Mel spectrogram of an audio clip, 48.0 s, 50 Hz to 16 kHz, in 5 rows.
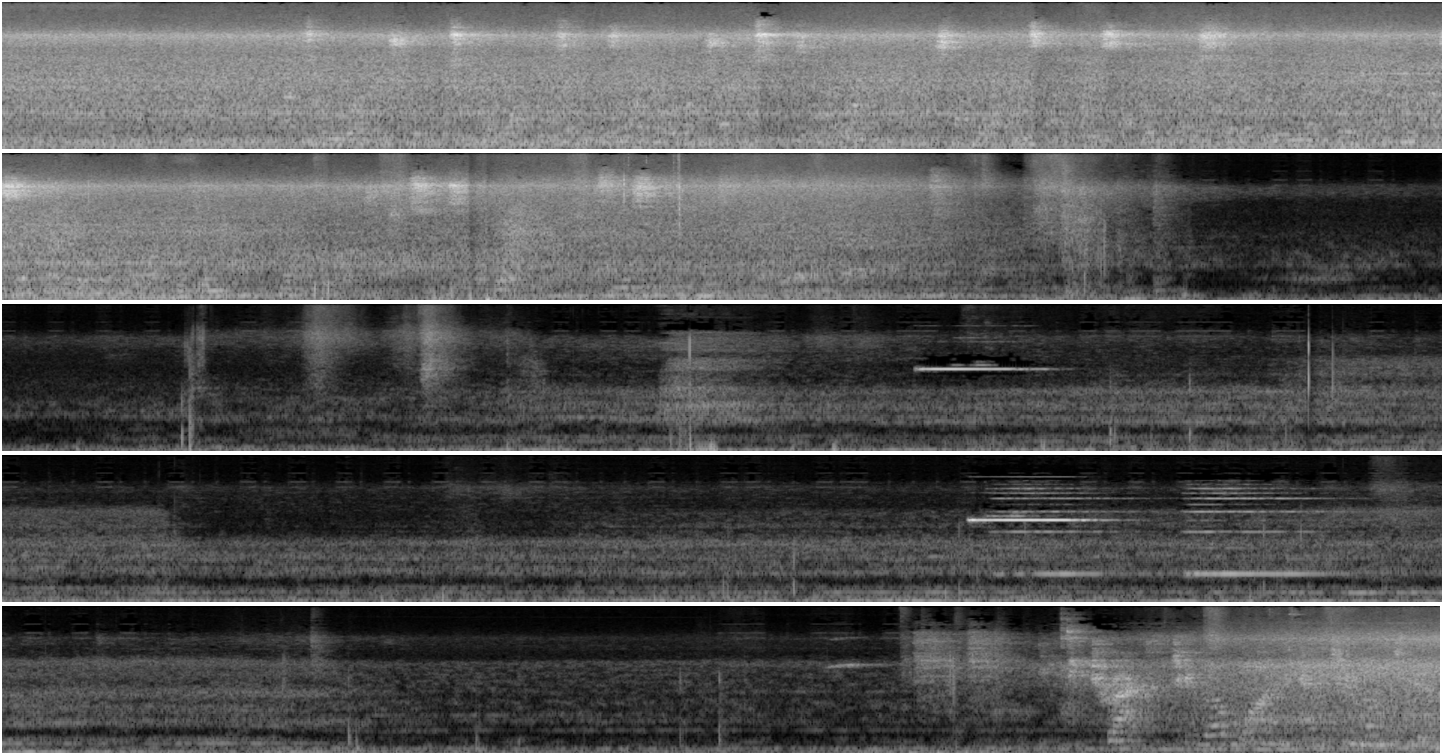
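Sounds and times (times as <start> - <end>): elevator low hum: 0.0 - 47.9
multi-tone beep: 25.3 - 26.3, 35.2 - 37.8
short electronic beep: 25.3 - 26.4, 35.2 - 37.9.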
